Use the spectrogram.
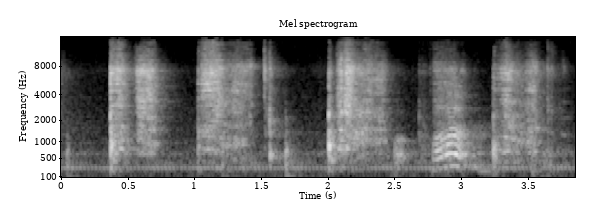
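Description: Metal spoon scraping and scooping chunky chopped babaganoush into a bowl, several close scrapes and clinks in bursts, no talk.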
